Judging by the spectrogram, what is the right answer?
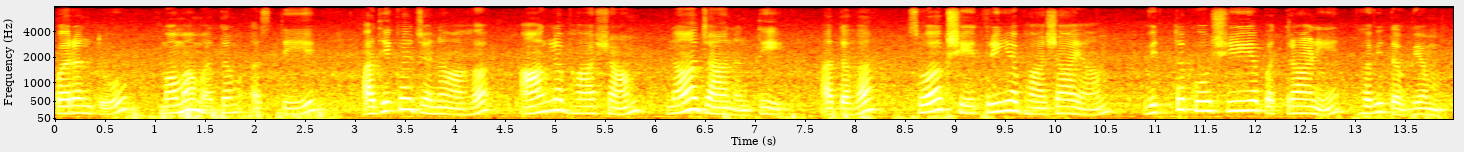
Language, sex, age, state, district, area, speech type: Sanskrit, female, 45-60, Maharashtra, Pune, urban, spontaneous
